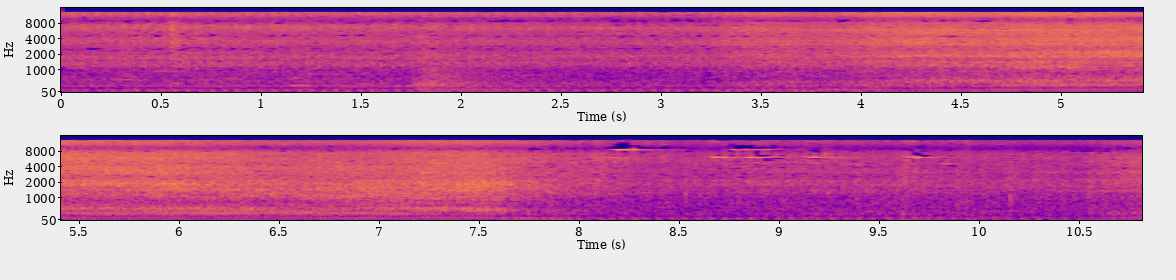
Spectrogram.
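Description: A motor vehicle engine running nearby. It grows louder from about four seconds in and falls away just before eight seconds.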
